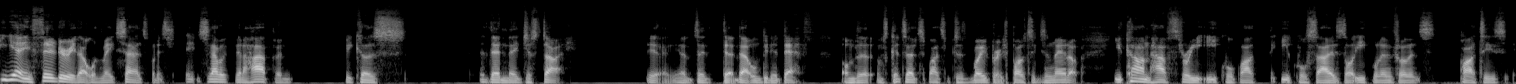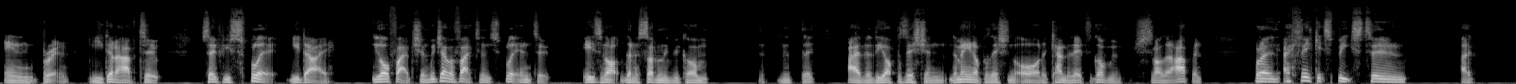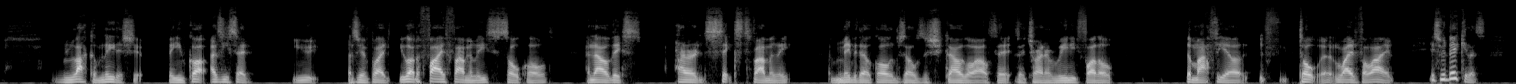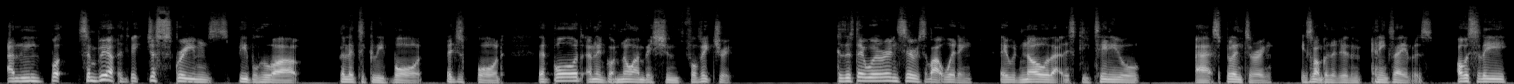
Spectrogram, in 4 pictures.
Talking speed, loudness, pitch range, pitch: 200 wpm, -21 LUFS, 95-115 Hz, 100 Hz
